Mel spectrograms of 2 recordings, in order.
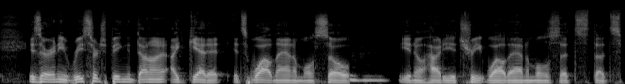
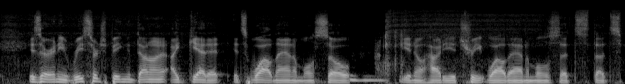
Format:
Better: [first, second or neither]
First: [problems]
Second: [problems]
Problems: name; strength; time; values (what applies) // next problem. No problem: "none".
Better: first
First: none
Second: hiss; faint; throughout; 20 dB below the speech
